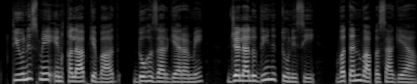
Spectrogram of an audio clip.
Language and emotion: Urdu, neutral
